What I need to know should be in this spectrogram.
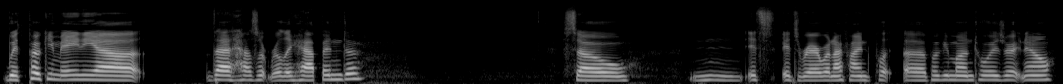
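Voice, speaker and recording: A young woman from Texas talks in a relaxed, rambling way while showing off her thrift finds. Her voice is strikingly clear and smooth. It is recorded close up, with a dry sound. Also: mid-range voice, slow pace, pauses often, no echo. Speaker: streamer reselling thrift finds. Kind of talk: casual live-stream chat.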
